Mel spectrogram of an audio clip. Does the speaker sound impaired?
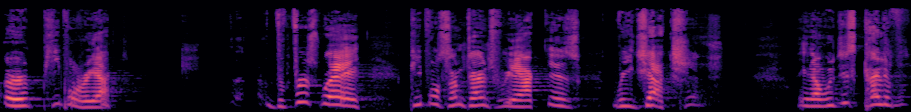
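Yes: cerebral palsy; congenital.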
